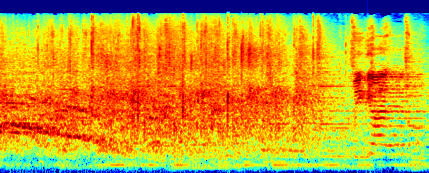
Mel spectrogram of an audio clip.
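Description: Audience laughter and clapping over a steady acoustic guitar accompaniment. A held sung note slides down in pitch in the first second, and singing starts again near the end.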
